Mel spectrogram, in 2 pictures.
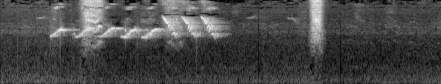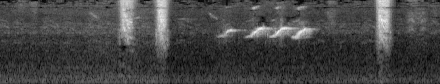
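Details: Spirited male Double-collared seedeater singing in the tui-tui style, roused by a calling female as breeders do before tournaments; two fast phrases of high, buzzy rising notes, about eight then four, separated by sharp isolated chirps.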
